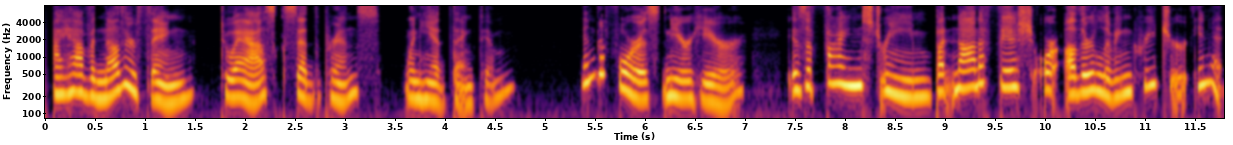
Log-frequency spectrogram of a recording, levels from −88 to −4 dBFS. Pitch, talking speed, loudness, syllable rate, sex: 230 Hz, 170 wpm, -17 LUFS, 4.4 syllables/s, female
